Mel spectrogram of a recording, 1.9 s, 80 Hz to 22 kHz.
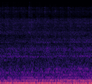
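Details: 1966 Pontiac Catalina Wagon V8 after power steering pump replacement, steady deep idle rumble with no squeak, whine or knock; some smoke expected from spilled fluid on manifold; alternator reads 13 V.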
